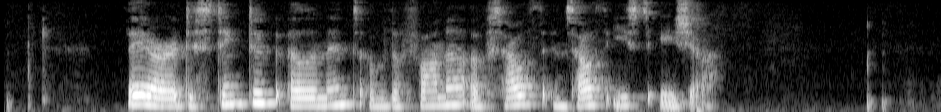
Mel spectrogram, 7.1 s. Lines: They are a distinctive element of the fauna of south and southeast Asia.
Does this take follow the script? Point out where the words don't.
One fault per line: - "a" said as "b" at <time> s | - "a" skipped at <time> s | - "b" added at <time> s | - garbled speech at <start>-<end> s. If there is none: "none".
none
